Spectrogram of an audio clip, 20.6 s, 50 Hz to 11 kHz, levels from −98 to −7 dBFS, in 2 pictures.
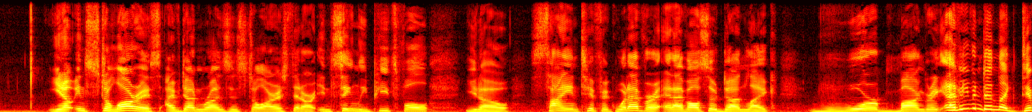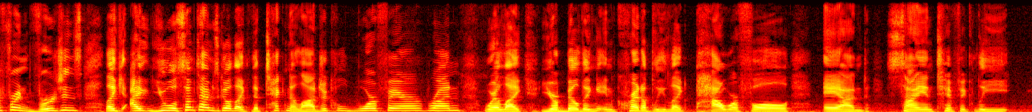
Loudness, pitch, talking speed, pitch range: -23 LUFS, 170 Hz, 150 wpm, 150-190 Hz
